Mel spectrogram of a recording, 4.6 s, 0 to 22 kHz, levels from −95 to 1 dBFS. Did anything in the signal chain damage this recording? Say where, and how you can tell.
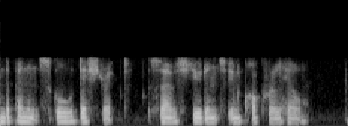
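Yes. The network side of the mobile link stepped the AMR codec down mid-call, an AMR rate drop, from 3.26 to 4.11 s. The speech stays narrowband throughout, with nothing above 4 kHz, and that band doesn't change and no gap opens. Over that stretch the speech turns buzzier and more synthetic, which fits a switch from the 12.2 kbps mode to about 5.9 kbps. With fewer bits for the excitation pulses, the vocal-tract model sounds coarser until the rate recovers.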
